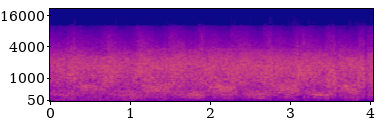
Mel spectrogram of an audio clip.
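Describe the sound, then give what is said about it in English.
A large audience applauds steadily after someone is officially made an agent of the United States Secret Service; the dense wash of clapping stays loud and even for several seconds with no voices standing out. “I mean, how could you not clap for that?”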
